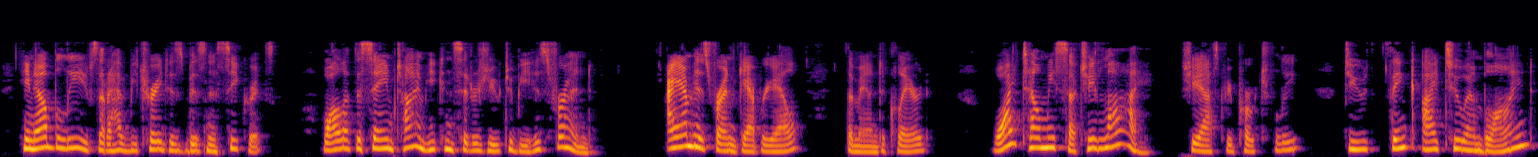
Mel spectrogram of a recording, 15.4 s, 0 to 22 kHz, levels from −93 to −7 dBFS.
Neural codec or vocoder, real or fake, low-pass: vocoder, 44.1 kHz, 128 mel bands every 256 samples, BigVGAN v2; fake; 7.2 kHz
